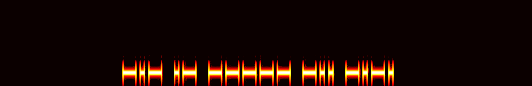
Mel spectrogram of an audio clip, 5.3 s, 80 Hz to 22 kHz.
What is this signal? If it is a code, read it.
Morse code, heard as a keyed tone, about 28 wpm, 700 Hz. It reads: KA0DC
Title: USA Call Signs - 5 Characters - 6x Character Spacing - 28wpm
